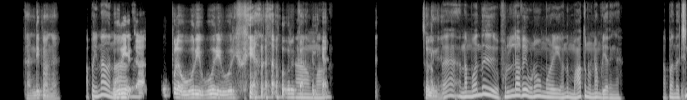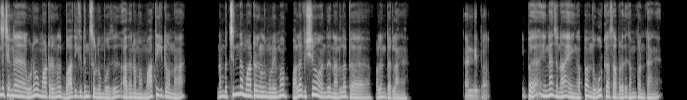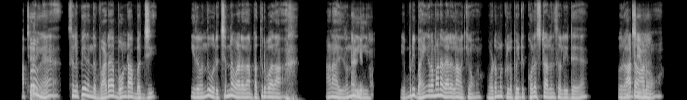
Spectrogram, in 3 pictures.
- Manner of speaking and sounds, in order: laughing while speaking: "அதான் ஊறுக்கா"; other background noise; chuckle; in English: "கொலஸ்டரால்ன்னு"
- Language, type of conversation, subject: Tamil, podcast, உணவில் சிறிய மாற்றங்கள் எப்படி வாழ்க்கையை பாதிக்க முடியும்?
